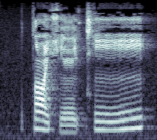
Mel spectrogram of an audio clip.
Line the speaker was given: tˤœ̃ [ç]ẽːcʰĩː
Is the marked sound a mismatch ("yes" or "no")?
no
